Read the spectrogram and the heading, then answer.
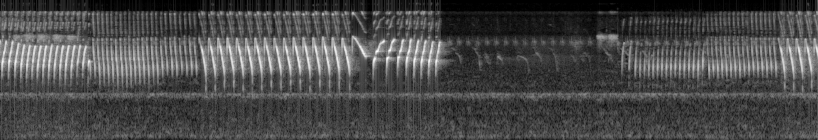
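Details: Canary delivering long rolling 'ngerol' trills, aimed at getting idle canaries to sing: several fast buzzy trill runs and sweeping notes, a silent gap of about two seconds, then renewed rapid trilling; steady low hum.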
